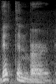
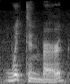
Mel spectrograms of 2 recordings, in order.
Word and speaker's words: Wittenberg: town in Germany called vitberg not Wittenberg remember w v vitberg now back to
